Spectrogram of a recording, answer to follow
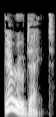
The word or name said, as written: erudite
